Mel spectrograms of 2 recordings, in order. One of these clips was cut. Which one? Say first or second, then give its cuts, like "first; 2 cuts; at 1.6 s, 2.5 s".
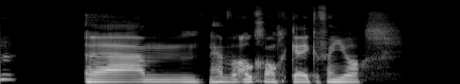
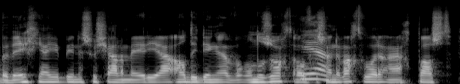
first; 1 cut; at 2.1 s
